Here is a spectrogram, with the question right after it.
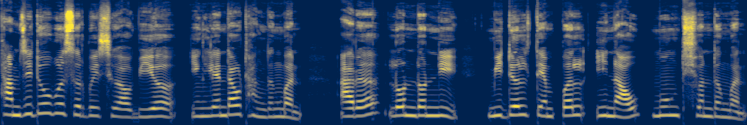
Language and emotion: Bodo, neutral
